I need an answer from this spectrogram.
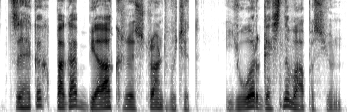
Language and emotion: Kashmiri, angry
